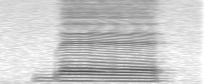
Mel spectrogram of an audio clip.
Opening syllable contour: falling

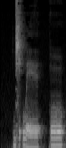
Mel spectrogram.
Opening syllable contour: high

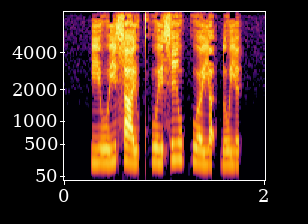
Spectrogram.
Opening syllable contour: rising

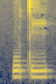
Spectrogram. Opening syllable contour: low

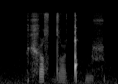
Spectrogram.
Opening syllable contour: high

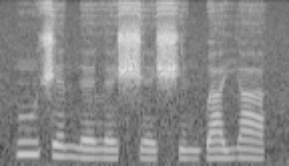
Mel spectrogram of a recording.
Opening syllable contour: high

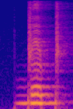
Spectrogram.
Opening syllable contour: high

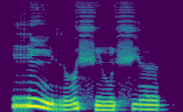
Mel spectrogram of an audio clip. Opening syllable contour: falling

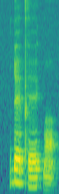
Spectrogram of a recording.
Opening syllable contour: high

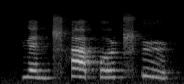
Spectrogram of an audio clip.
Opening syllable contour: low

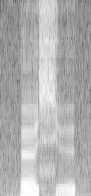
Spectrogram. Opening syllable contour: high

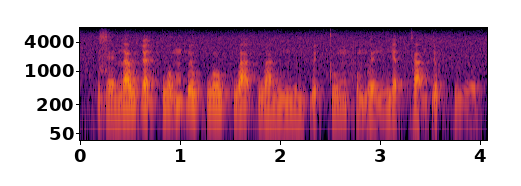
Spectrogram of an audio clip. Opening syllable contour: low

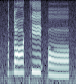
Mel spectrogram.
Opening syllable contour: high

